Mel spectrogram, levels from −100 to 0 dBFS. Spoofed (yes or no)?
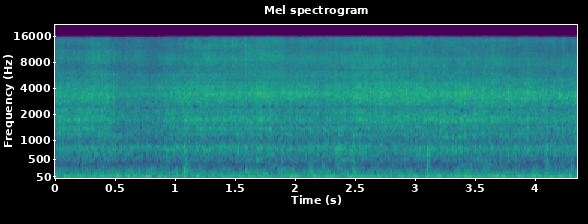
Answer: no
